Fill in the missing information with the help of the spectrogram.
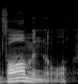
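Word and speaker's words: Warmenau: So thanks to a colleague in the automotive industry who I do know, and she's pronounced it Varmanor, and that's how I'm going to pronounce it.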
